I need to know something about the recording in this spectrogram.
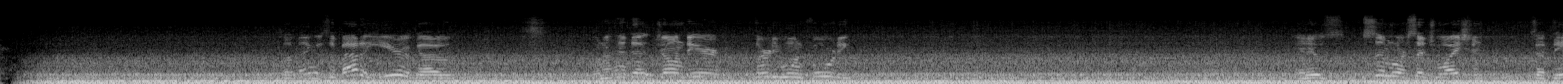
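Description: A diesel tractor engine drones under load, heard from inside the cab.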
